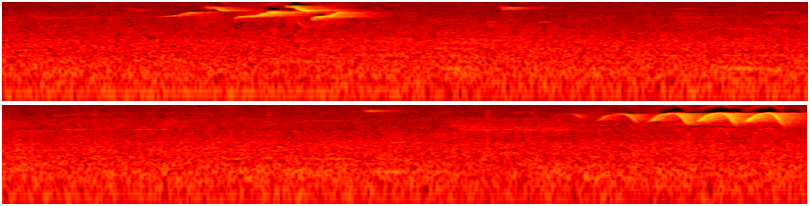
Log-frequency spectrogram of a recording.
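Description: Songbird singing two short, high-pitched phrases, one about a second in and one near the end; the second is a quick run of rising-and-falling notes. A couple of faint chirps come between them over a steady background hiss.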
